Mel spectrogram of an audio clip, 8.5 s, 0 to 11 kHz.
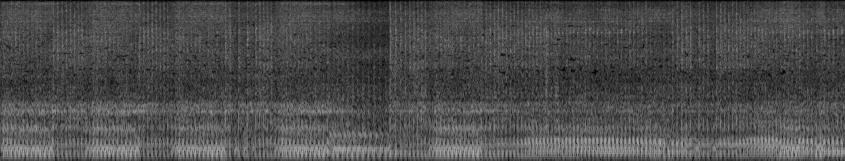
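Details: Cub Cadet 2130 lawn tractor, just started: uneven, lumpy running, note surging and stumbling; fuel system full of water and rust, owner suspects water in the carb bowl is why it runs rough.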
